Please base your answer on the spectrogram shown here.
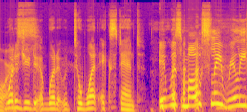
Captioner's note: laughing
